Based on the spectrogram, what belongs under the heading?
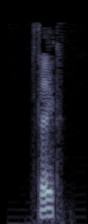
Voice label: "thick", English; adjectives

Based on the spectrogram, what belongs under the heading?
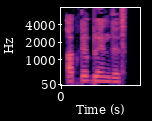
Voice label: "abgeblendet", German; adjectives

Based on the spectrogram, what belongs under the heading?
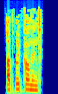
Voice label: "abbekommend", German; adjectives

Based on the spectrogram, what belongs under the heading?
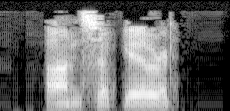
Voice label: "unsecured", english; adjectives

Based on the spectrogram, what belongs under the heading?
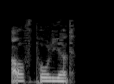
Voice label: "aufpoliert", German; adjectives

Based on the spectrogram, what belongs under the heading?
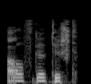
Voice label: "aufgetischt", German; adjectives

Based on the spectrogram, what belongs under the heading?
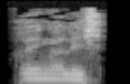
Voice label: "ringelig", German; adjectives

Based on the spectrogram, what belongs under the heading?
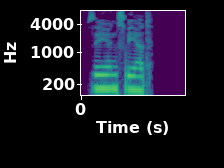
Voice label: "sehenswert", German; adjectives

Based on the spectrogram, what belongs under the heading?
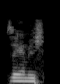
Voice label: "sämig", German; adjectives

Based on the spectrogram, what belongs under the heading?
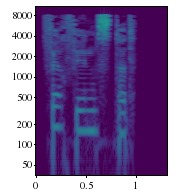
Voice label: "verfinstert", German; adjectives

